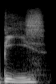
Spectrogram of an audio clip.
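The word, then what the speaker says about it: Bease: So Bees, it's B-E-A-S-E, but it's pronounced Bees.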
